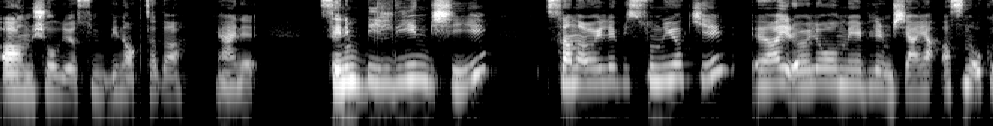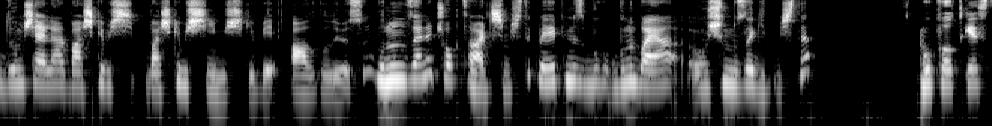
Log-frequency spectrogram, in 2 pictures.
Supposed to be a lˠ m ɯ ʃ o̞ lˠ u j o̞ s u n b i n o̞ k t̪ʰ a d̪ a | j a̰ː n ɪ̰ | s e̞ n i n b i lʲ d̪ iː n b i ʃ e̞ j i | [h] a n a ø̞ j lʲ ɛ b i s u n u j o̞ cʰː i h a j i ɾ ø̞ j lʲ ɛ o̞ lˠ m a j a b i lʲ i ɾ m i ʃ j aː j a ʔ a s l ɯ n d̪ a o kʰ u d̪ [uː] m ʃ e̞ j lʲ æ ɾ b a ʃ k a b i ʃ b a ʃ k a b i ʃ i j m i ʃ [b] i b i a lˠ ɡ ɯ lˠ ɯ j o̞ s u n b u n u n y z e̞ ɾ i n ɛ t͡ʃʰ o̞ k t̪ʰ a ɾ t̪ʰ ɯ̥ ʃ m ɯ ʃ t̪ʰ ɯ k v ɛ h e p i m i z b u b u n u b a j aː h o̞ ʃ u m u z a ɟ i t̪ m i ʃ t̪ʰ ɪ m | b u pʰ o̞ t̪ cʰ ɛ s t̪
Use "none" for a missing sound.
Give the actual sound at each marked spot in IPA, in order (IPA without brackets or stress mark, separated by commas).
s, uː, ɟ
